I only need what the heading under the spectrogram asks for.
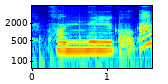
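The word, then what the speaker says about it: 겉늙어: 건늙어 같은 경우에는 지금 이 부분은 그냥 연음입니다. 대신에 이 티읕을 좀 조절을 해줘야 되는데 평파음화 시켜서 디귿으로 바꿔서 건늙어가 되고요. 뒤에 있는 니은의 영향을 받아서 디귿이 비음화돼서 건늘거가 됩니다.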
